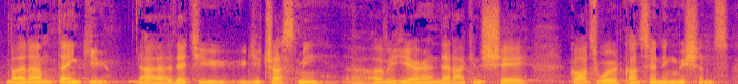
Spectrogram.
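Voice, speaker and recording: A South African man whose first language is Afrikaans, a guest pastor greeting a congregation in a playful, friendly way with halting restarts. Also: low voice, fairly even intonation. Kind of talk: sermon opening. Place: church sanctuary. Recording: hall reverb from a church sanctuary.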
